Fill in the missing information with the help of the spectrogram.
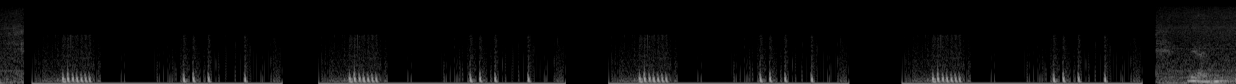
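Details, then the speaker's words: Child with pneumonia consolidation, right infra-axillary area: rough creaking, grating rub like an old door in inspiration and expiration, interrupted because the child holds breath from pleural pain; pleural friction rub. "there is a pleural rub heard that is cracking or grating for example a older door when you open tuck tuck tuck like that so that sound is there"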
